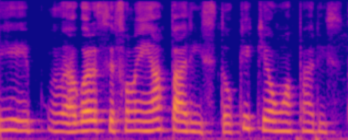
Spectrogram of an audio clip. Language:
Portuguese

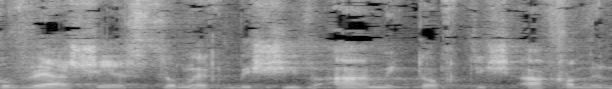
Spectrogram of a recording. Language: Hebrew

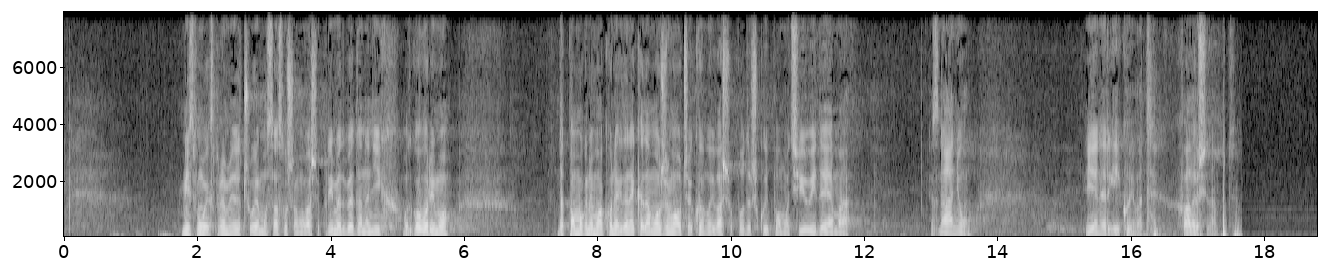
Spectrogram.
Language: Serbian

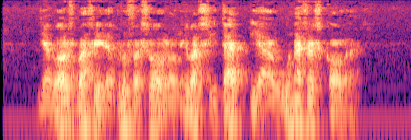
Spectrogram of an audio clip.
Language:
Catalan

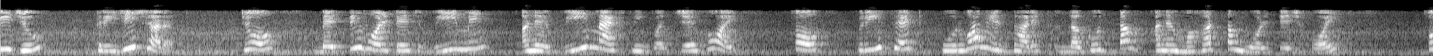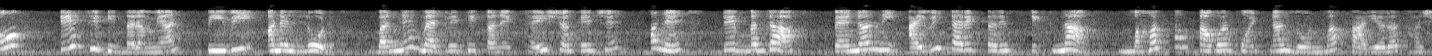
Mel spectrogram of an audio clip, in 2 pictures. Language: Gujarati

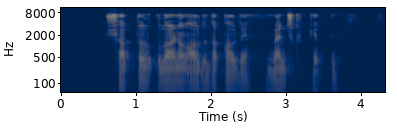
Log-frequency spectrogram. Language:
Uyghur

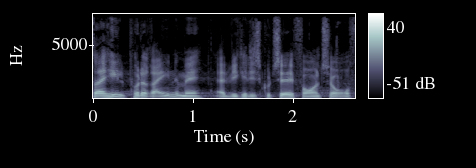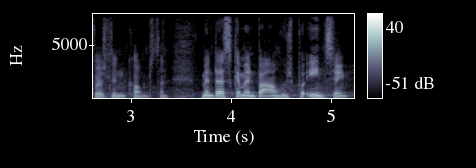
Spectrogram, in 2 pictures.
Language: Danish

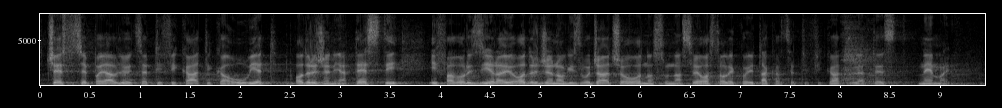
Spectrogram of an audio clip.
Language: Croatian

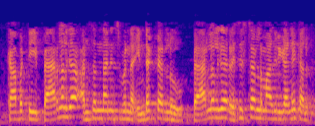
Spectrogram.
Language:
Telugu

